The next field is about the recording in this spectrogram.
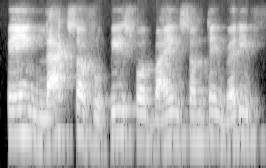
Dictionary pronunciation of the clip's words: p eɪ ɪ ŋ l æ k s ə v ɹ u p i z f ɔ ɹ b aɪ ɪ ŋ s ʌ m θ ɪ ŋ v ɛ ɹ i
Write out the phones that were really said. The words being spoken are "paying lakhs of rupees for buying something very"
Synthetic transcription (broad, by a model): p eɪ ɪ ŋ l æ k s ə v ɹ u p i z f ɔ ɹ b aɪ ɪ ŋ s ʌ m t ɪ ŋ v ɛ ɹ i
